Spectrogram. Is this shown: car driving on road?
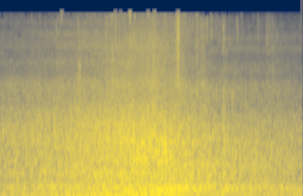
yes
